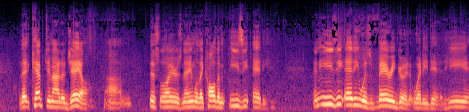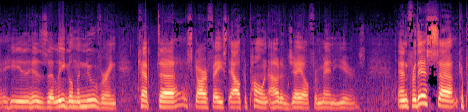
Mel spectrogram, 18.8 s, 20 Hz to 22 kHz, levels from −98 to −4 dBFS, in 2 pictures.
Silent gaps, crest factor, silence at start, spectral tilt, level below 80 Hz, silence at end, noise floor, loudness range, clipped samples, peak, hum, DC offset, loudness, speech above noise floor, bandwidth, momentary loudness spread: none; 16 dB; 0.4 s; -5 dB/octave; -56 dBFS; 0 s; -49 dBFS; 3 LU; under 0.1%; 0 dBFS; none; under 0.1%; -16 LUFS; 33 dB; 16 kHz; 13 LU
